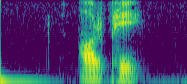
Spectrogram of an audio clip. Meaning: 1. sun 2. aether (according to ancient science the region above the terrestrial sphere where the Sun turns) 3. light, brightness, splendour 4. dawn 5. luminous
- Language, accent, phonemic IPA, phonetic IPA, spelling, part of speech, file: Armenian, Eastern Armenian, /ɑɾˈpʰi/, [ɑɾpʰí], արփի, noun, Hy-արփի.ogg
